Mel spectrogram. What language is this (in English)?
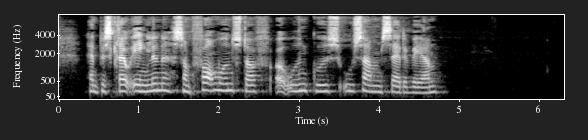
Danish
